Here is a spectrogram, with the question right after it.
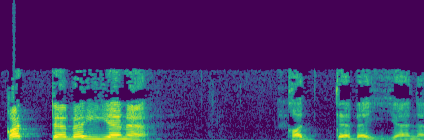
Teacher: So we do not pronounce the dal at all · The dal followed by the ta. Yes, they have the same articulation point, but they are not identical. But since the first one is a non-vowel letter, and the second is a vowel letter, that's called صغير, and they will be merged.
